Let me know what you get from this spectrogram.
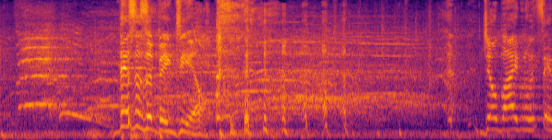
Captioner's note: laughs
